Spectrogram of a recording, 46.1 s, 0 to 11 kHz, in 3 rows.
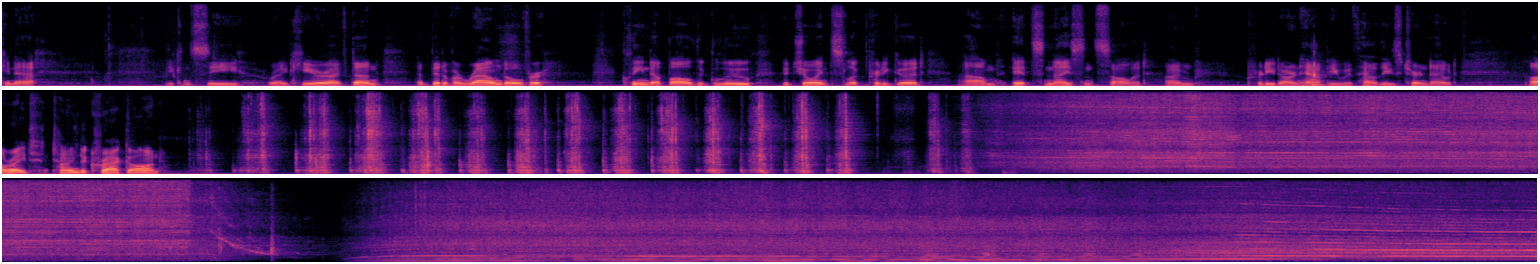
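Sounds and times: hand tool working wood: 17.2s - 25.6s, 34.5s - 46.0s
circular saw cutting plywood: 17.3s - 46.0s
orbital sander humming: 34.2s - 46.0s.

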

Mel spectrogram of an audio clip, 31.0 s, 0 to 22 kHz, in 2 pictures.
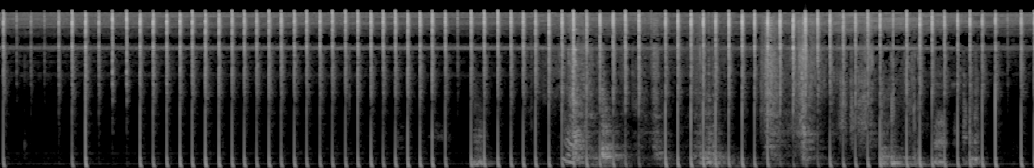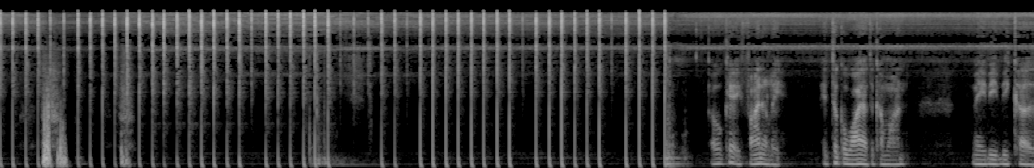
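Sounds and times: spark igniter ticking: 0.0s - 25.5s
thump: 8.5s - 12.3s, 13.1s - 14.8s, 20.2s - 20.7s, 25.5s - 25.9s.

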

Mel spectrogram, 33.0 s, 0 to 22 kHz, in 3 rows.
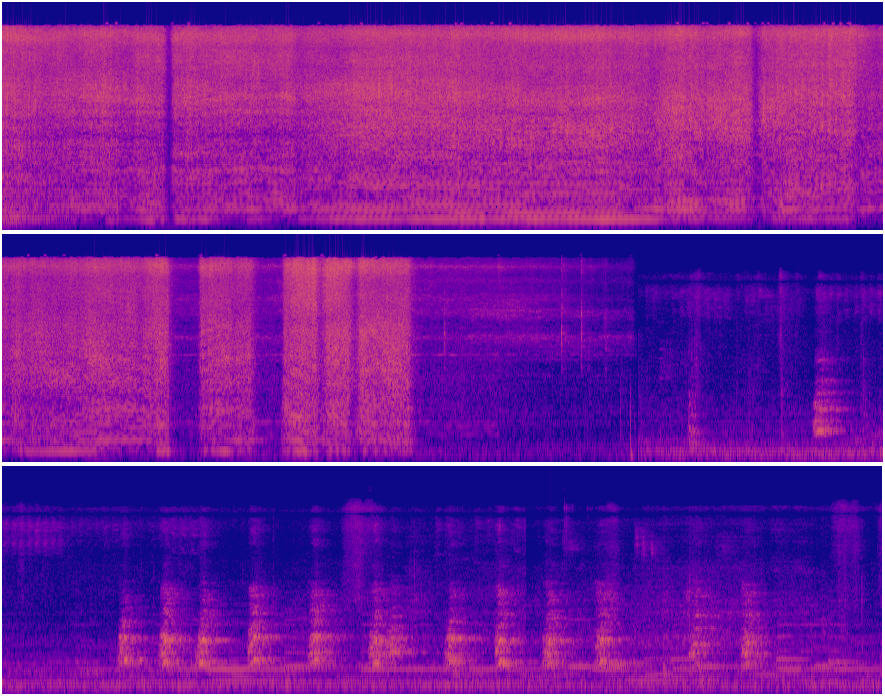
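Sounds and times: power tool grinding wood: 0.0s - 18.8s.

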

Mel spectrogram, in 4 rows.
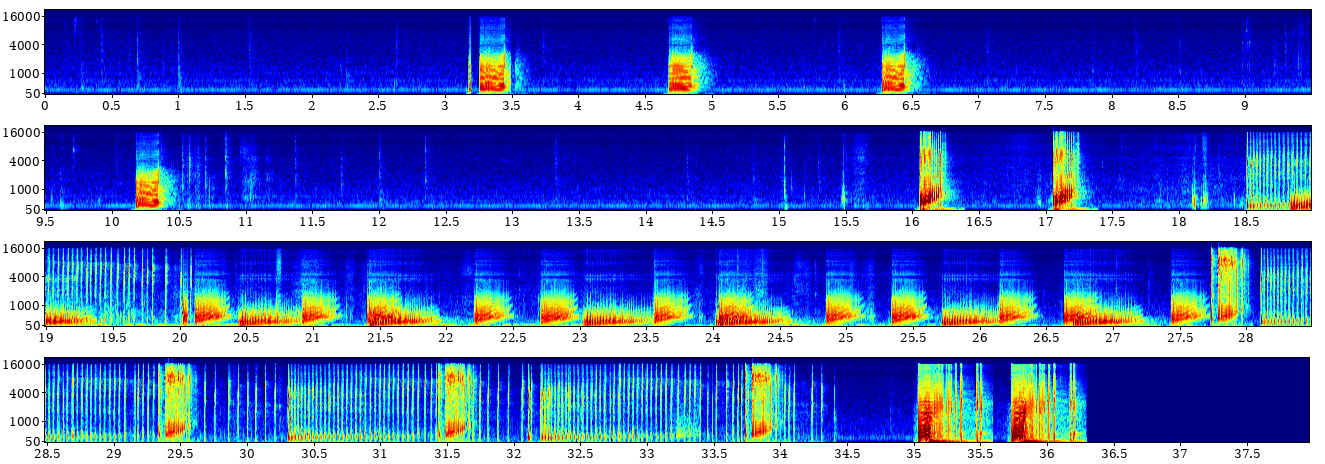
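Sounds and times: comedy fart sounds: 3.2s - 3.7s, 4.7s - 5.1s, 6.3s - 6.7s, 10.2s - 10.6s, 16.1s - 16.4s, 17.0s - 17.4s, 18.5s - 34.4s, 35.0s - 36.3s.

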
